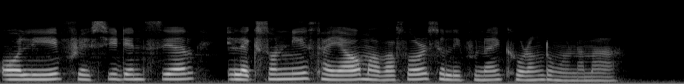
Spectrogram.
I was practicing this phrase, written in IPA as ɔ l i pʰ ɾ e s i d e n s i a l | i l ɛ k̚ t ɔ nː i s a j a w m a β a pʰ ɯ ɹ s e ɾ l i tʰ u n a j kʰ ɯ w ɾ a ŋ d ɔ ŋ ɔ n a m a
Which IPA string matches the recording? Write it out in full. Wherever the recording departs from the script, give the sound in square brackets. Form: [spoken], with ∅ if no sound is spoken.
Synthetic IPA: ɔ l i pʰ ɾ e s i d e n s i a l | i l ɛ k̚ [s] ɔ nː i s a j a w m a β a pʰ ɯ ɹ s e [∅] l i [pʰ] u n a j kʰ ɯ w ɾ a ŋ d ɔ ŋ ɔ n a m a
